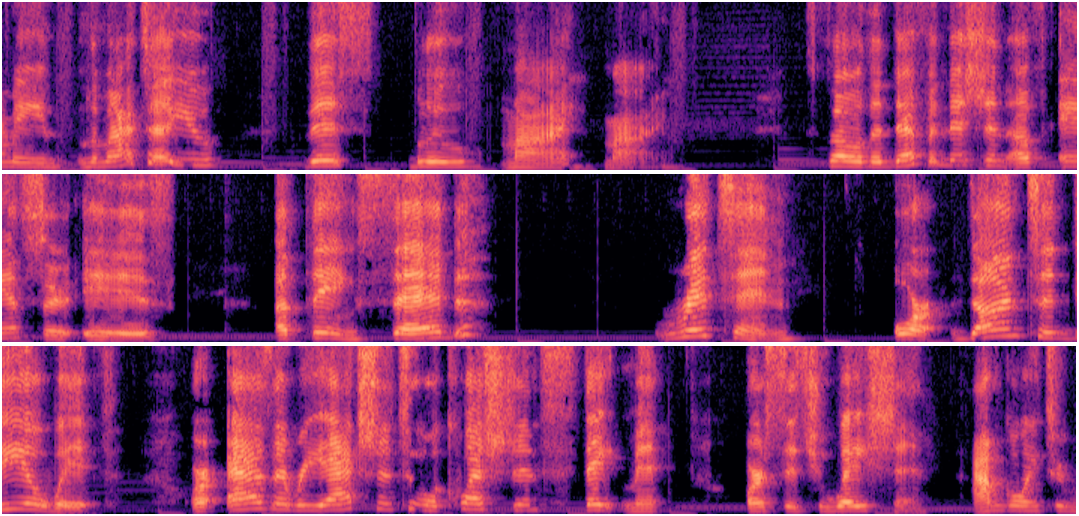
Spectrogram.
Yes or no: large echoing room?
no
